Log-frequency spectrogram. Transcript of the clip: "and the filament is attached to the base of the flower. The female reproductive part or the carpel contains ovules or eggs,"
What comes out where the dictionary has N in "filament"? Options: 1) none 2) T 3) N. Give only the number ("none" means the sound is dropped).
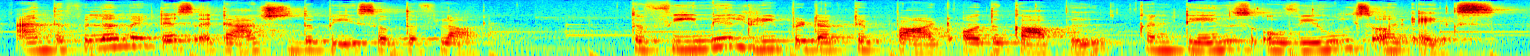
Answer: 1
